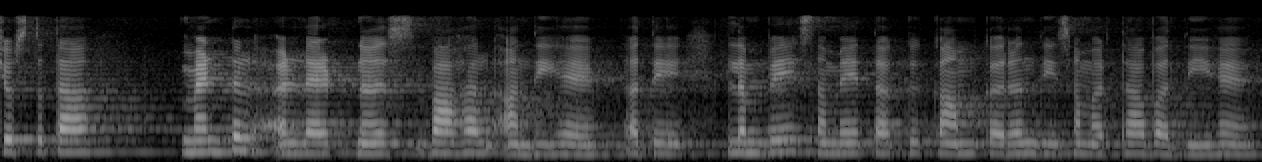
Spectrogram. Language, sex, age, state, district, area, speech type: Punjabi, female, 30-45, Punjab, Hoshiarpur, urban, spontaneous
